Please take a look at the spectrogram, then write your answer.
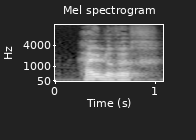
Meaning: weepy, prone to crying
- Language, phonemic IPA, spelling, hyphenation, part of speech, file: Dutch, /ˈɦœy̯.lə.rəx/, huilerig, hui‧le‧rig, adjective, Nl-huilerig.ogg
